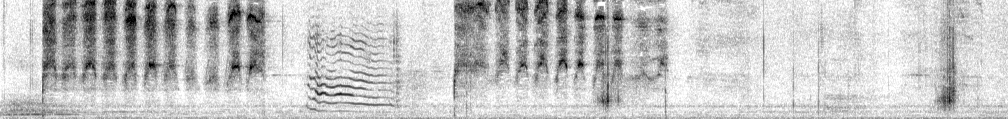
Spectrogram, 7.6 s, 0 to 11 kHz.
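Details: Stray kitten following a man outdoors, meowing for help and food; a high harmonic meow around 2.3 to 3 seconds, with rapid psst-like hissing bursts before and after, a few short squeaks later over steady low background rumble.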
